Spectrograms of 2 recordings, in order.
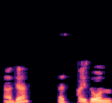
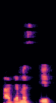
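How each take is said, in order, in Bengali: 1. শেষ শব্দটি যোগ করা -un দিয়ে শেষ হয়। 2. শেষ শব্দটি শুধু একটি ব্যঞ্জনে শেষ হয়।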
